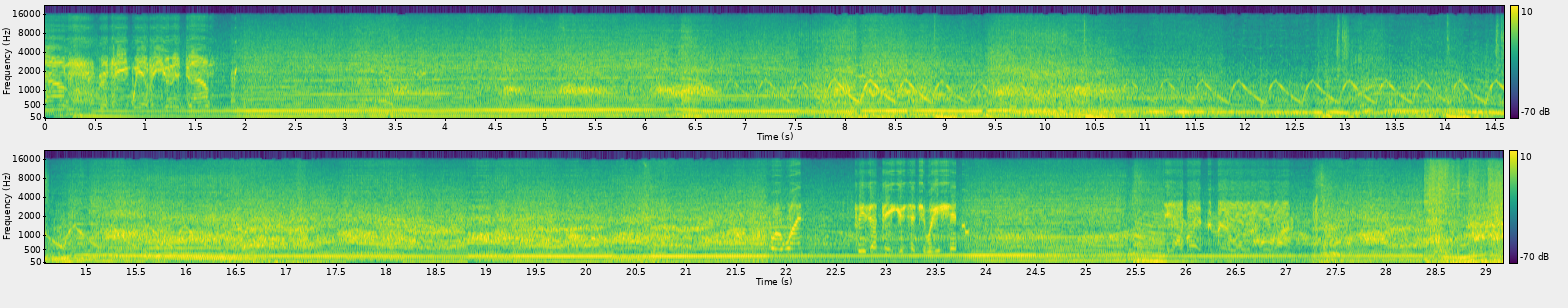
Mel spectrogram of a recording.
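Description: A car engine roars at high revs, shifting gears as it speeds.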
